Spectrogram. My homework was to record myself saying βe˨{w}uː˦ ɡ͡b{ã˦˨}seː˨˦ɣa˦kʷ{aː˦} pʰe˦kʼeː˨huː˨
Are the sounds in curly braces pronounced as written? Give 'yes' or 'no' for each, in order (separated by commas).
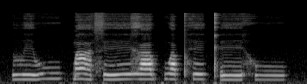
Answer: no, yes, no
